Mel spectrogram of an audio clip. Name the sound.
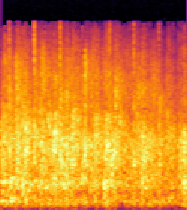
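audience clapping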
